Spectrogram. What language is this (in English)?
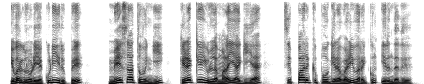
Tamil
